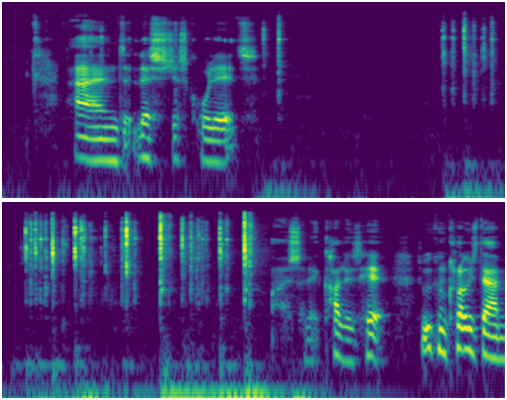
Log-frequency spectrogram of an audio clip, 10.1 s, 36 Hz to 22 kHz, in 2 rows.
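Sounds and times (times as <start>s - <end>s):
typing on computer keyboard: 2.6s - 2.9s, 4.4s - 7.7s.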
